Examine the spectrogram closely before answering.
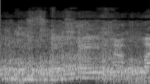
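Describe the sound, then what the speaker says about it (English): Loud cars rushing past close by on a street, a continuous roaring engine and tire wash that swells and fades over a second and a half with no break. "Loud cars going by, excuse me."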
